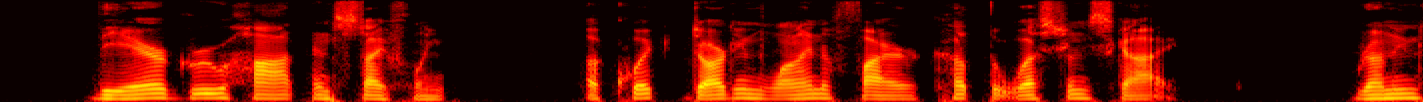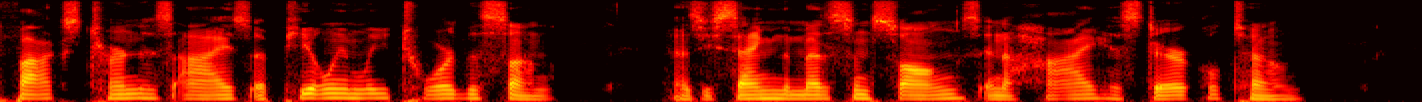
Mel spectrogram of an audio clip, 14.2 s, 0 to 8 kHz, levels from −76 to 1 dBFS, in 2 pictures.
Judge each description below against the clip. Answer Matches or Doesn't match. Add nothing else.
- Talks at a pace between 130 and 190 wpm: Matches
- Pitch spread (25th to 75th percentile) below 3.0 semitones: Matches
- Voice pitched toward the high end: Doesn't match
